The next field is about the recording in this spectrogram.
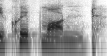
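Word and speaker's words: equipment: এখানে খেয়াল করেন, এই শব্দটার শেষে দেখেন এই যে MENT, এর উচ্চারণ কি হবে? মন্ট। আমরা সাধারণত উচ্চারণ করি মেন্ট। মেন্ট না বলে আমরা বলবো ইকুইপমেন্ট। ঠিক আছে, তারপরে দেখেন এখানে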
